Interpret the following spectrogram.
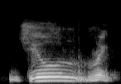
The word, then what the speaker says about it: jewelry: Jewelry. It should drop. Jewelry.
